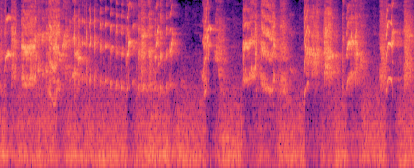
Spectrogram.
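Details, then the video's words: Lovebirds at home in their daily routine, sharp high chirps and squeaky trills in short bursts about every half second, with a low room hum underneath. "Lovebirds Chirping Video Daily routine"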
